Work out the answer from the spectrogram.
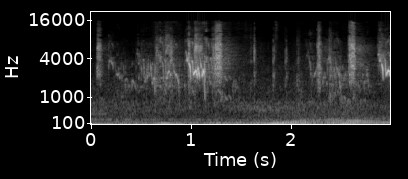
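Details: Budgerigars in a breeding cage, called Australian parrots, chatter with short squeaky chirps and scratchy notes over steady low background rumble.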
